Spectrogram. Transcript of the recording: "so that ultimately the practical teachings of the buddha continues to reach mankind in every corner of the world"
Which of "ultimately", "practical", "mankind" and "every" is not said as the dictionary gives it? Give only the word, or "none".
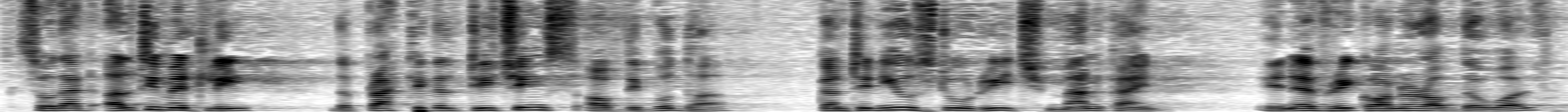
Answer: none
